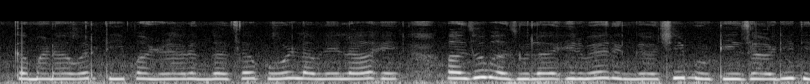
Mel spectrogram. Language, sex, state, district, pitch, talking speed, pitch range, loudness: Marathi, female, Maharashtra, Aurangabad, 255 Hz, 105 wpm, 250-275 Hz, -13 LUFS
